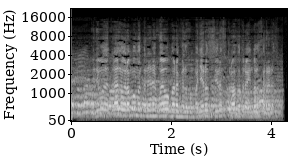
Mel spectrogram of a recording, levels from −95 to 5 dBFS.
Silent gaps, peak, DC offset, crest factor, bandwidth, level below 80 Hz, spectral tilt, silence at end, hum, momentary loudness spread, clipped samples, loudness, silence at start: none; -2 dBFS; under 0.1%; 16 dB; 13 kHz; -62 dBFS; -5.5 dB/octave; 0.1 s; none; 6 LU; under 0.1%; -18 LUFS; 0 s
